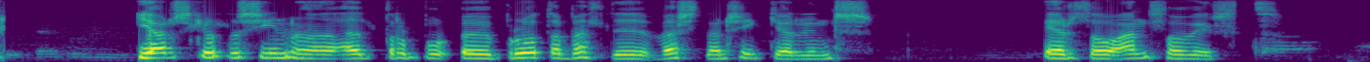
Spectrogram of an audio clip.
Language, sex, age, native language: Icelandic, male, 18-19, Icelandic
